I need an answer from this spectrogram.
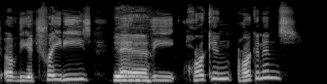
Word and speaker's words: Harkonnen: the Atreides and the Harkonnens. Did I add that syllable? Yes, Harkonnen. Harkonnen.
